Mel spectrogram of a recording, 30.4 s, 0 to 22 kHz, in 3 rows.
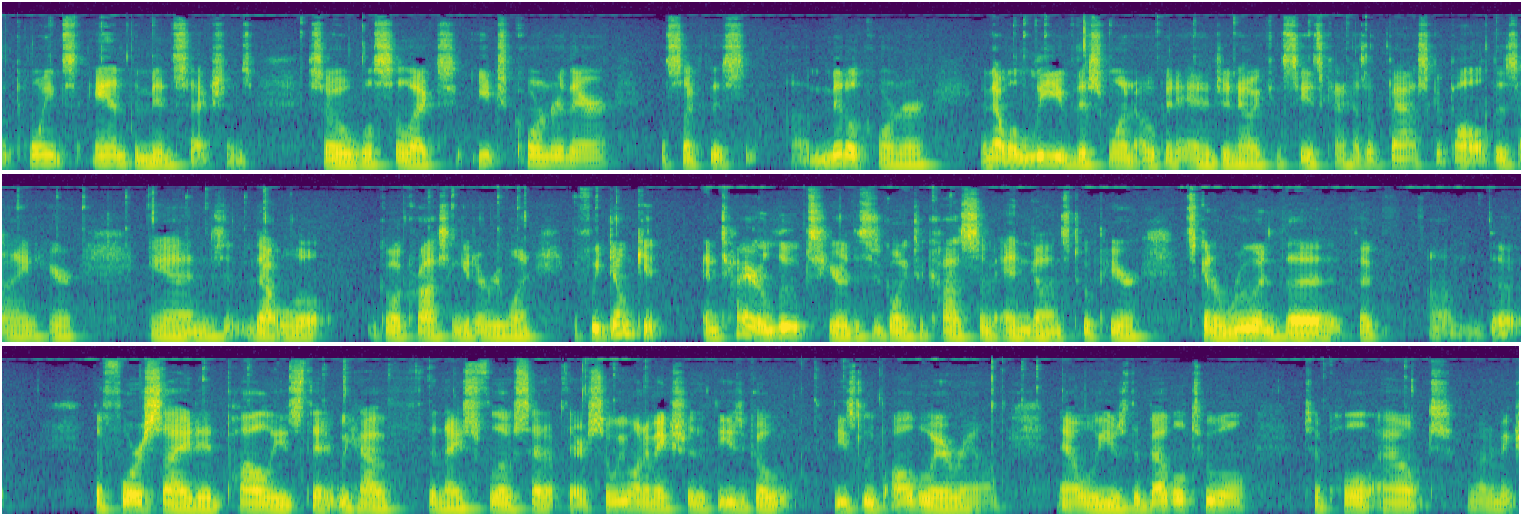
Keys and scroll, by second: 27.2 alt+shift+b.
